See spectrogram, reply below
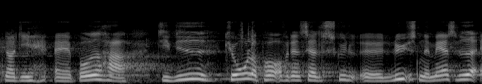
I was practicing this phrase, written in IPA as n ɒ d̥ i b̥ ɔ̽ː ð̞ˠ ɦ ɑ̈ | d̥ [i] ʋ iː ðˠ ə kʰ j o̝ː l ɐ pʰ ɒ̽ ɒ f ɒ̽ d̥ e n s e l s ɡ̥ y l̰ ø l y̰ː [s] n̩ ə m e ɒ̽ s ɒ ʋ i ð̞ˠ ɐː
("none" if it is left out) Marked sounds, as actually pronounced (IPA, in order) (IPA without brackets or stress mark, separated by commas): i, s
